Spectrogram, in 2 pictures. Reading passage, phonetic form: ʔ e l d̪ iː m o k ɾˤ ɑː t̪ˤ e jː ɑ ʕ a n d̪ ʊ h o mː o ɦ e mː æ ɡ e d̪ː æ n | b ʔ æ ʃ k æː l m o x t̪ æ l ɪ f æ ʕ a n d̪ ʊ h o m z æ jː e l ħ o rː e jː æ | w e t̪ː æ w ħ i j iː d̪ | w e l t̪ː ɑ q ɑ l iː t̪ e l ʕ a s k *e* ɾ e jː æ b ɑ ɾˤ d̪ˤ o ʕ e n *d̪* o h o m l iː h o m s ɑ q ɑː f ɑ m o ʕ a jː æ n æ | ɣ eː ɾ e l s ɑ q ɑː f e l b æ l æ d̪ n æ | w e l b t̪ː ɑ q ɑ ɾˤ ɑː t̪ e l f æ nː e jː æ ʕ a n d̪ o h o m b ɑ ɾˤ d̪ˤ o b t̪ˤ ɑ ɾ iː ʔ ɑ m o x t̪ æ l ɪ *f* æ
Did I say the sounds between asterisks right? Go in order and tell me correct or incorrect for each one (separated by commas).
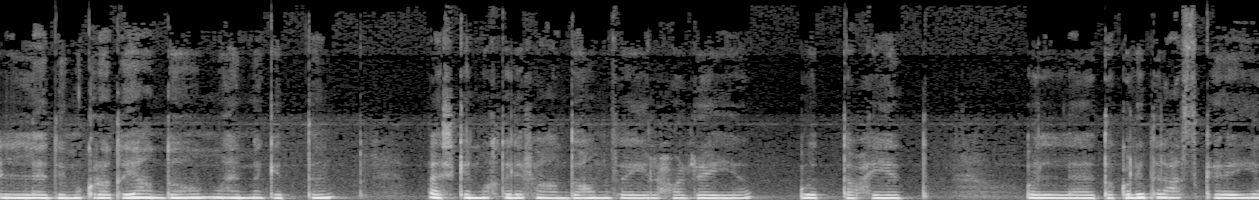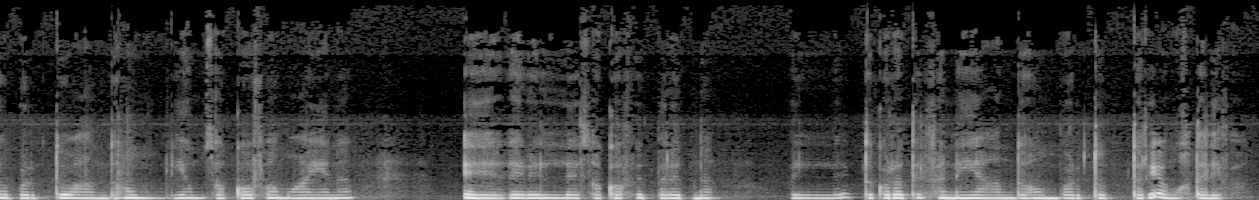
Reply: incorrect, correct, correct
